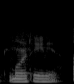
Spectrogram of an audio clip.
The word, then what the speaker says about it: Mauritania: Mauritania. – Yeah, there you go. Mauritania.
